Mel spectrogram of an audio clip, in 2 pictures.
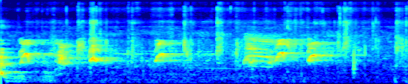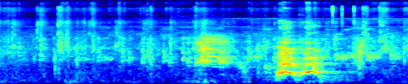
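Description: A large dog gives a few scattered barks and yelps, with a louder, closer bark near the end and quiet background noise between.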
